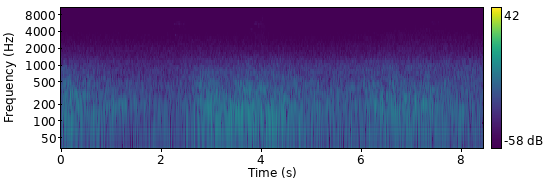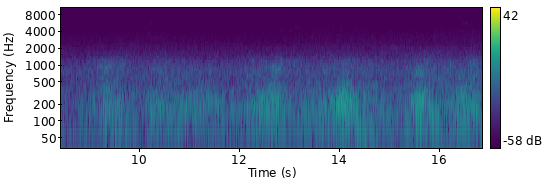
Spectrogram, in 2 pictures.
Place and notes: At the beach, In the woods, Sound of the waves, Aircraft flying through
Zoom H2n MS+XY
